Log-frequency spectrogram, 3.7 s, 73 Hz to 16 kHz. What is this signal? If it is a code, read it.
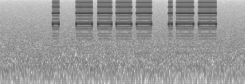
Morse code (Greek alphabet), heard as a high beeper, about 16 wpm, 3400 Hz. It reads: ΕΧΩ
